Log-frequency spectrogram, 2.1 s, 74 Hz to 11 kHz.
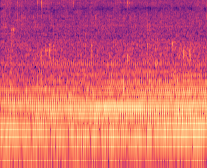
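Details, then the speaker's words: Nespresso Gemini CS203 coffee machine, repaired, on the rinse program after descaling: steady low pump hum with water rushing through, even throughout; pump running normally. "This is just rinsing the machine now."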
